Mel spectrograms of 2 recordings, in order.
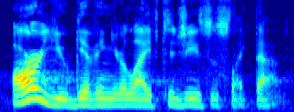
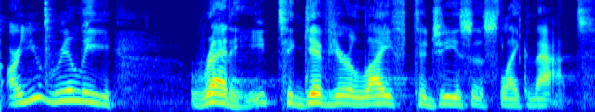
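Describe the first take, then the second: First: Pointed question led by a strong "Are"; stress on ARE. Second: Pause, then lean on "ready"; "ready" set apart after a beat; stress on READY. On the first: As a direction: hit the opening "Are", let the rest drop. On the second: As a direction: challenge them with weight on "ready", rest falling away. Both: Real, not acted. Challenge reworded for contrast.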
